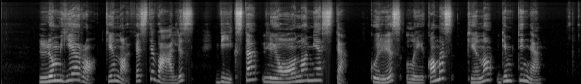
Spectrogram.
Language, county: Lithuanian, Kaunas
